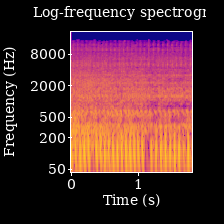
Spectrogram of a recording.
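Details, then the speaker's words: Suzuki Nex carburetor motorbike, hard to start when cold, with the carburetor TPS sensor being installed, raising idle rpm: even, steady single-cylinder putt at about ten beats a second, no misses; normal idle. "When you take it off, it goes down, yes, the RPM, then when you put it on, it goes up"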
